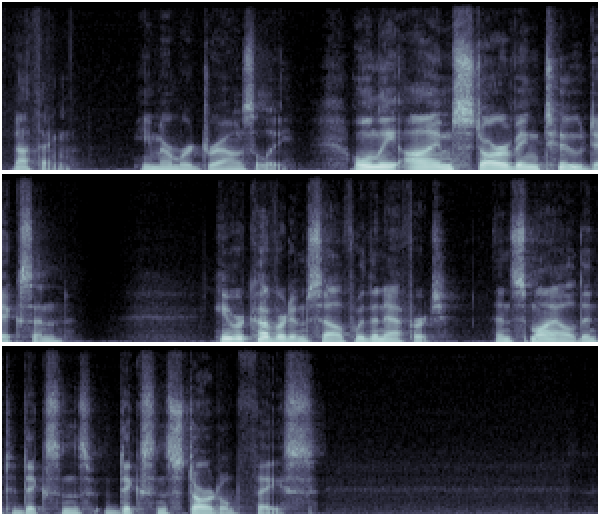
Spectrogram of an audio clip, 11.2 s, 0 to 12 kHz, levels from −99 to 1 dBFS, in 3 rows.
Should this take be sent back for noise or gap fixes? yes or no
no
